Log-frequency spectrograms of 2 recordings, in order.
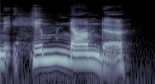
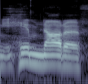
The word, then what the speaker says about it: Himnanda: Korean burger chain Himnanda, which I have been mispronouncing Himnada for a long time.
